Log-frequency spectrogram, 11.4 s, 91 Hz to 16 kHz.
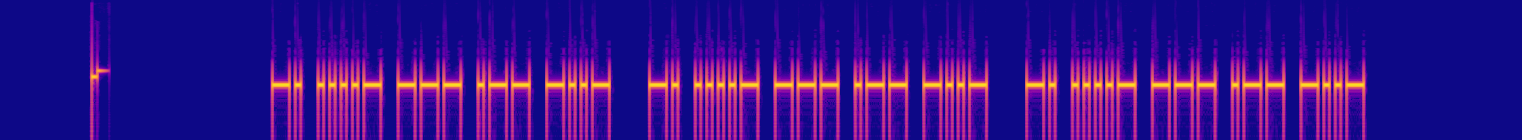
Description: Morse code, heard as a keyed tone, about 28 wpm, 700 Hz. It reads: N4OWX N4OWX N4OWX
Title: USA Call Signs Repeated 3x 28wpm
